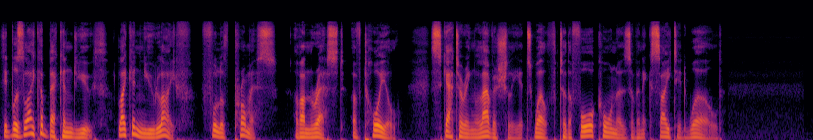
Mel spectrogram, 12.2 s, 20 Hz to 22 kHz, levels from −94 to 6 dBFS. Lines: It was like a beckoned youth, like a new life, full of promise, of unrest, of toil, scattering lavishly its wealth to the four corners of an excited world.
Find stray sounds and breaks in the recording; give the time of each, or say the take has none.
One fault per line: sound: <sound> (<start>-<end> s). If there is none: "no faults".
no faults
